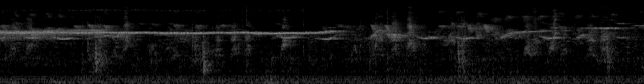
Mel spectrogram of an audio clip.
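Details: Canaries, Russian yellow and Timbrado birds said to be happily singing: a long, steady high trilled roll for about three seconds, then broken, varied chirps and short trills over a faint background of other birds.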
